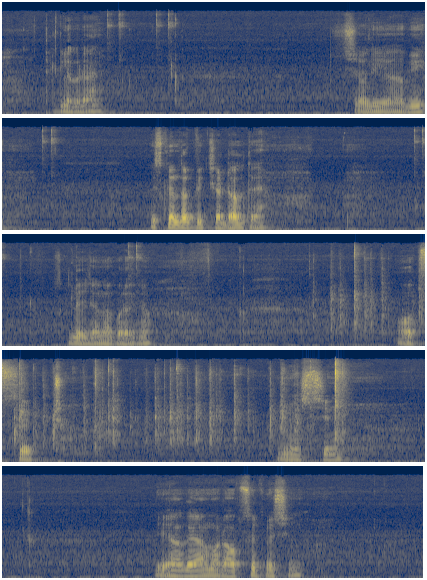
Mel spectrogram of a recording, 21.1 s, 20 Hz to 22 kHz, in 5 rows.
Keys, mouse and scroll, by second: 0.1 click, 3.6 click, 7.4 click, 10.8 o, 12.5-14.6 typing, 15.0 Return.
